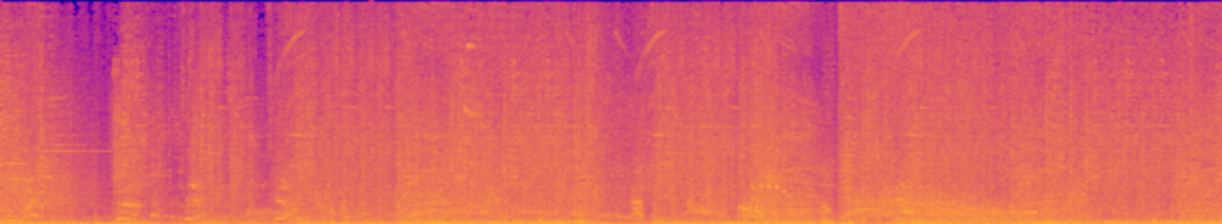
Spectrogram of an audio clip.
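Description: Sword blades slash and clash rapidly.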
